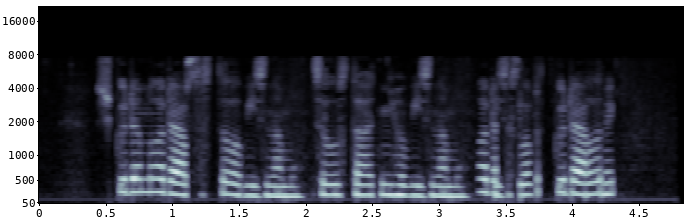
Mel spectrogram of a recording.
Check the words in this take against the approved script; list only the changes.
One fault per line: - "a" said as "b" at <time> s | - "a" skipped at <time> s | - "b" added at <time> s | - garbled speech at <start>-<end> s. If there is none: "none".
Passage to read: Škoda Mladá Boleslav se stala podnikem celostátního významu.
- "Boleslav" skipped at 1.1 s
- "podnikem" said as "významu" at 1.6 s
- garbled speech at 3.3-4.4 s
